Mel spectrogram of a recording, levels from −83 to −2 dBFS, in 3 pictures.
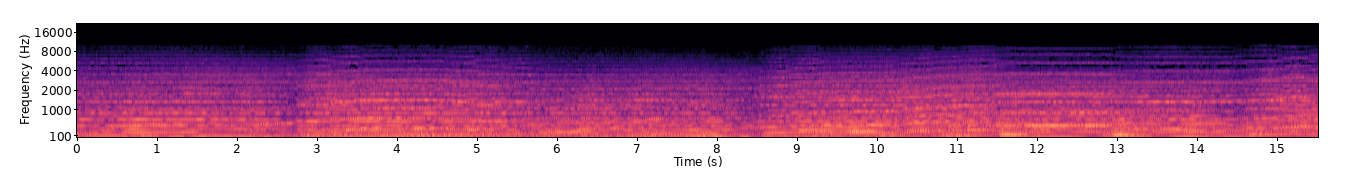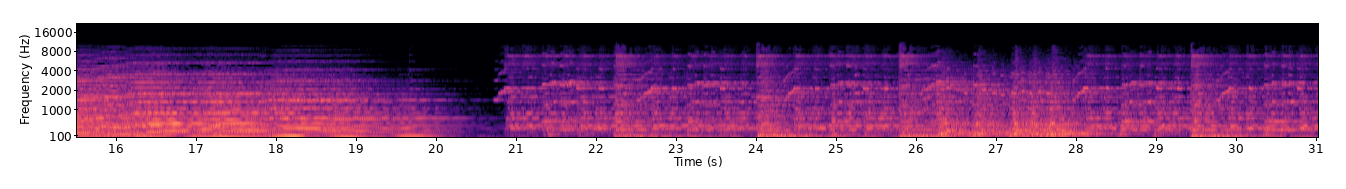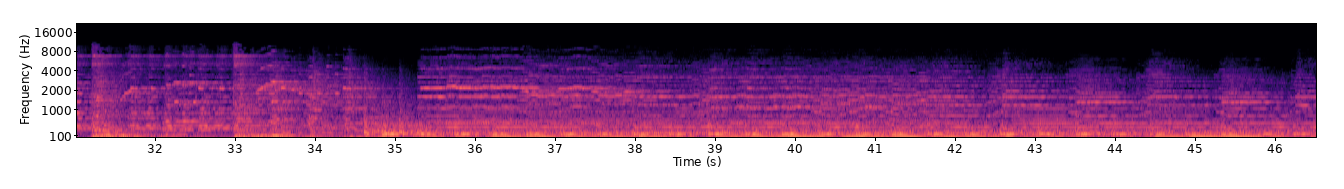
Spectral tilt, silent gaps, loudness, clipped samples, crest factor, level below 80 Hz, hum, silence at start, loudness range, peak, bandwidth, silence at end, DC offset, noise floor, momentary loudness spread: -6 dB/octave; none; -27 LUFS; under 0.1%; 18 dB; -34 dBFS; none; 0 s; 7 LU; -10 dBFS; 11 kHz; 0 s; under 0.1%; -50 dBFS; 9 LU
